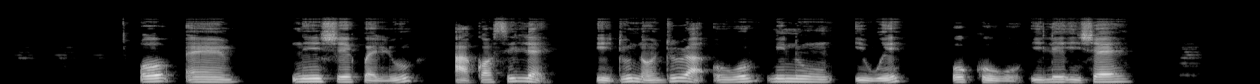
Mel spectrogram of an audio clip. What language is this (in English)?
Yoruba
